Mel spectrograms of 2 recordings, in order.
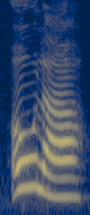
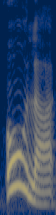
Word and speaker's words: hola: Well, H is silent and hola is basically a Spanish word to say hey or hi.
